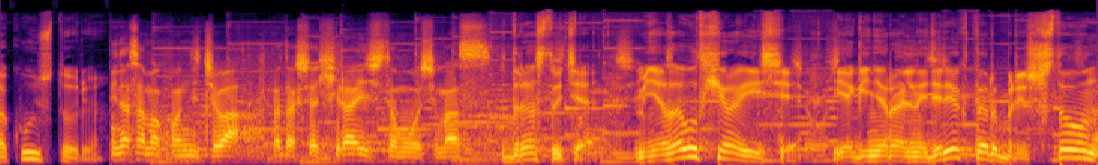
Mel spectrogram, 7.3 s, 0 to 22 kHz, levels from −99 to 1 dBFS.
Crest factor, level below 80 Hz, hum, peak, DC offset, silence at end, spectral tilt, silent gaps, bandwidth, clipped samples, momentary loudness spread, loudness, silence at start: 12 dB; -52 dBFS; none; 0 dBFS; under 0.1%; 0 s; -3 dB/octave; none; 17 kHz; under 0.1%; 7 LU; -12 LUFS; 0 s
